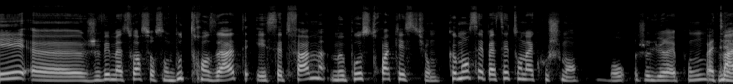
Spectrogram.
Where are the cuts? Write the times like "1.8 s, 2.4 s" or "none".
4.4 s, 5.9 s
